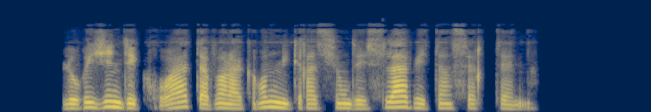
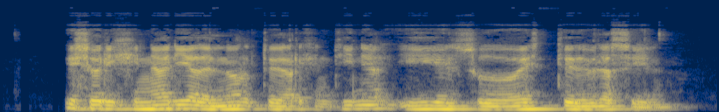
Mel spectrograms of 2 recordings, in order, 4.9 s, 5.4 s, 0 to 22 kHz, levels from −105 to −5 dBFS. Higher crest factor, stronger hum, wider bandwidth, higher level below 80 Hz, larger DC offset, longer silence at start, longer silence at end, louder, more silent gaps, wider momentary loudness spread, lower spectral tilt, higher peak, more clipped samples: first, 22 dB vs 14 dB; neither; first, 9.2 kHz vs 7.6 kHz; second, -72 dBFS vs -58 dBFS; neither; about the same, 0.5 s vs 0.5 s; first, 0.9 s vs 0.35 s; second, -22 LUFS vs -18 LUFS; first, 3.65-3.72 s vs none; first, 12 LU vs 9 LU; about the same, -6 dB/octave vs -6.5 dB/octave; about the same, -2 dBFS vs -4 dBFS; neither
